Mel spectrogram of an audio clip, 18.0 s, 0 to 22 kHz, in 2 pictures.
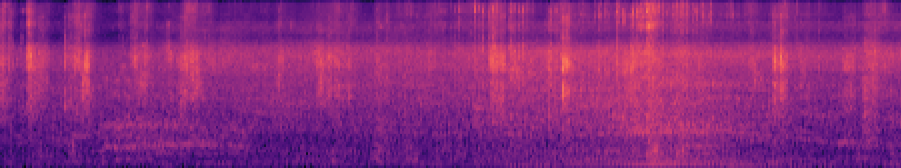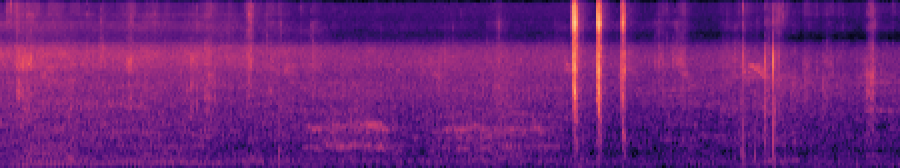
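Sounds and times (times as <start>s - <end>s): motor vehicle passing: 0.0s - 15.1s.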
